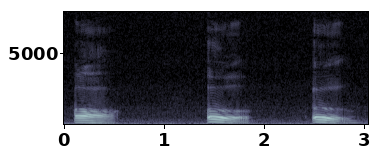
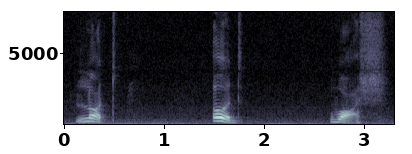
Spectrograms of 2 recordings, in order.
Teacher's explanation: જીભનો પાછળનો ભાગ તેમજ જીભનો મધ્ય ભાગ, આ બંનેની વચ્ચેનો ભાગ is fully opened, the jaws are wide opened, and lips are neutrally opened. O, O, O. An unrounded shape of the lips is felt.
